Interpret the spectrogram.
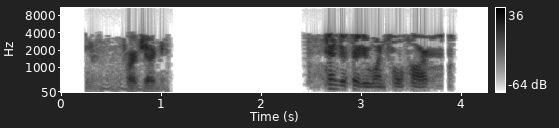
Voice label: Incident Tac, scanner; Incident Tac 1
